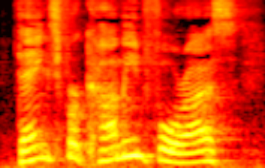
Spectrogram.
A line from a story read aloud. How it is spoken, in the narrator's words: she cried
